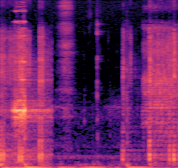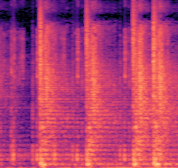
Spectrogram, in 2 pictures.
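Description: Gunfire in the game Half-Life, sharp repeated shots and bursts in an irregular rhythm, close and punchy, with gaps between volleys.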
